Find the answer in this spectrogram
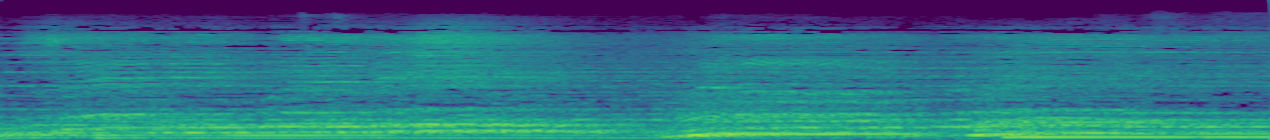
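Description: Live worship music: voices singing a slow praise song over guitar, with held low notes that change pitch a few times.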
